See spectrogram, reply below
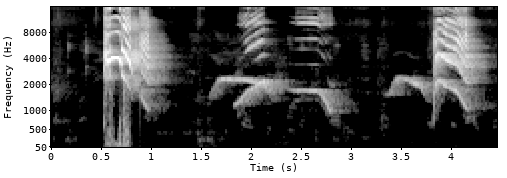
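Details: Pet parrot kept indoors, vocalizing: a loud harsh squawk, then two drawn-out whistled notes that hold level and slide down, and a final rising whistle ending in another harsh squawk.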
